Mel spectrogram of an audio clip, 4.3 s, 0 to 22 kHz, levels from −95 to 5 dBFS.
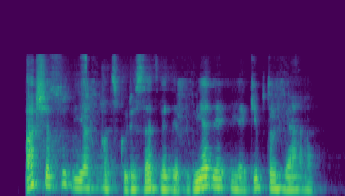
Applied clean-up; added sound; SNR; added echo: neural mask model DeepFilterNet 3.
